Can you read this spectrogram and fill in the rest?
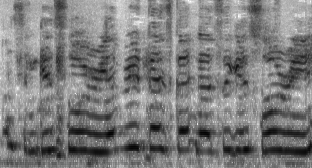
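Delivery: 1 pleading apology. Acted. Girl begging the bishop.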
